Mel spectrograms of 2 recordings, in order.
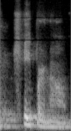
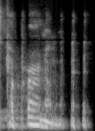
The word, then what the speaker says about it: Capernaum: was in Canaan his son was sick in Capernaum I had trouble pronouncing that I want to say capernum but that it's totally wrong it's capernum the official heard that Jesus had returned from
